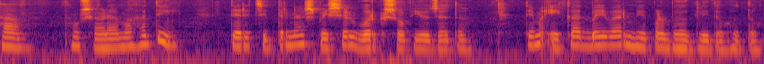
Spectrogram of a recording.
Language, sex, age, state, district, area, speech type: Gujarati, female, 30-45, Gujarat, Anand, urban, spontaneous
